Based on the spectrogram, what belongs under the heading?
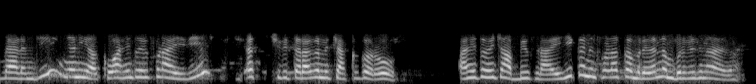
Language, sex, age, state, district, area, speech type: Dogri, female, 18-30, Jammu and Kashmir, Samba, rural, conversation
